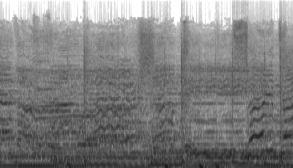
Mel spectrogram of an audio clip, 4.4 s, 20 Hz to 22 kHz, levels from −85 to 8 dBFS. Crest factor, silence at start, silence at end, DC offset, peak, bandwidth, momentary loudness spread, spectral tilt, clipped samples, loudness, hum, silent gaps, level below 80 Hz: 8 dB; 0 s; 0 s; under 0.1%; 0 dBFS; 16 kHz; 2 LU; -4.5 dB/octave; 3%; -8 LUFS; none; none; -16 dBFS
